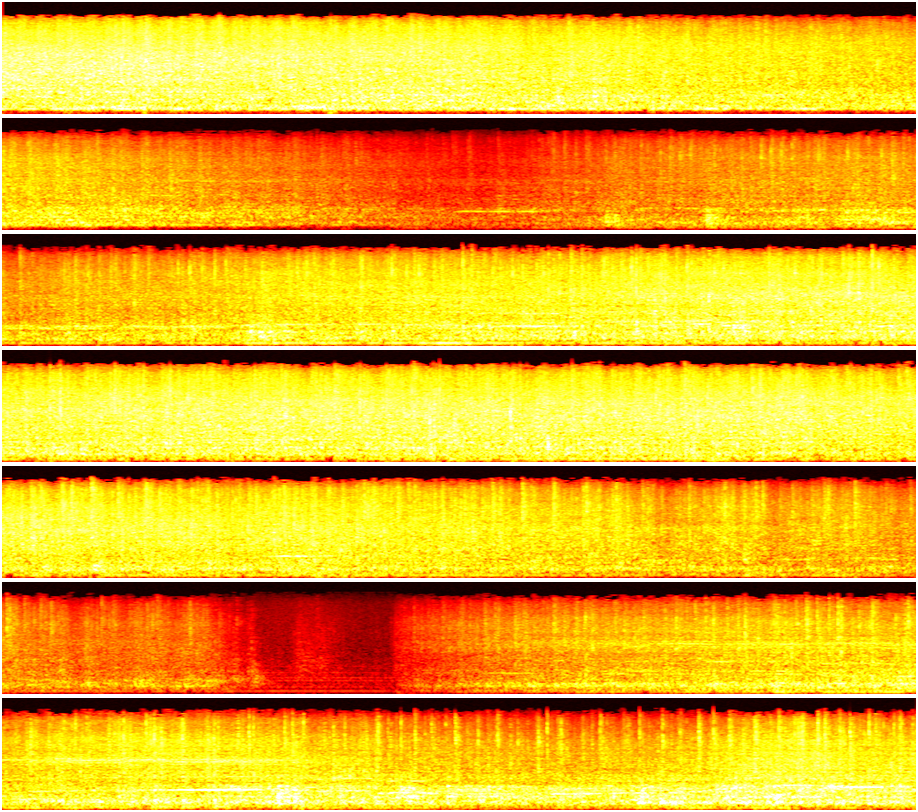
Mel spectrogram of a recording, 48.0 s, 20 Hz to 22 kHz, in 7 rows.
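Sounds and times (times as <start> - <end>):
model train wheels rattling: 0.0 - 36.3, 37.3 - 47.9.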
